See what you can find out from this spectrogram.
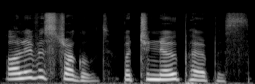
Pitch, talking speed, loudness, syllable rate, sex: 220 Hz, 140 wpm, -16 LUFS, 4.9 syllables/s, female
